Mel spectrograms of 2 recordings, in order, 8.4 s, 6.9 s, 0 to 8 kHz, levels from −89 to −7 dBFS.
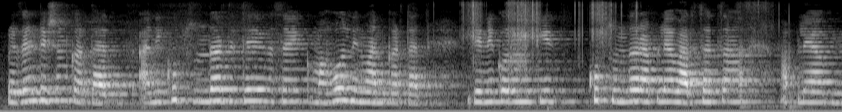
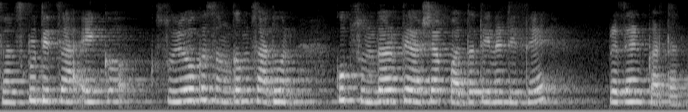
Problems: none marked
